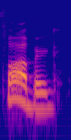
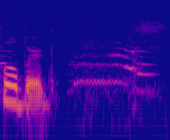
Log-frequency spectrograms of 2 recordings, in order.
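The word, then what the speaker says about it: Fåberg: And if you don't know how that a is pronounced, a with a circle over, you would call it fabberg. And if you said fabberg really fast, um, in English, fabberg or American dialect, or actually, she's British, it would sound a bit like father, but it's actually a with a circle over is pronounced fberg.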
